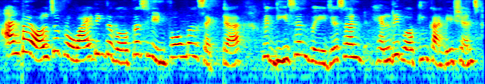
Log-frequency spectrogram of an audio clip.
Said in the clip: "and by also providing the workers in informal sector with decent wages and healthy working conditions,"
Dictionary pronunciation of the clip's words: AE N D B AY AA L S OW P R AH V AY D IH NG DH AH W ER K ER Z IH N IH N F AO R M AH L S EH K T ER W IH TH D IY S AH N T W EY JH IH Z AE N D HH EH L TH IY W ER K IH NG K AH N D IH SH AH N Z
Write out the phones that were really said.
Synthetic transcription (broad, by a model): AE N D B AY AA L S OW P R AH V AY D IH NG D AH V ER K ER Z IH N IH N F AO R M AH L S EH K T ER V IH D D IY S AH N T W EY JH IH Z AE N D HH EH L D IY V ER K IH NG K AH N D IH SH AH N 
